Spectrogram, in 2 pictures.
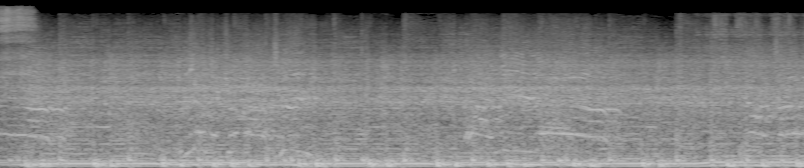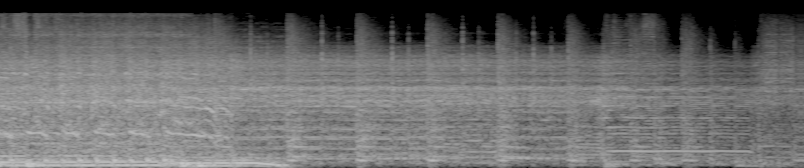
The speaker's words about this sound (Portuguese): Essa música que a gente tá ouvindo de fundo é a faixa título, aquele vocal meio. O refrão meio duplicado também.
